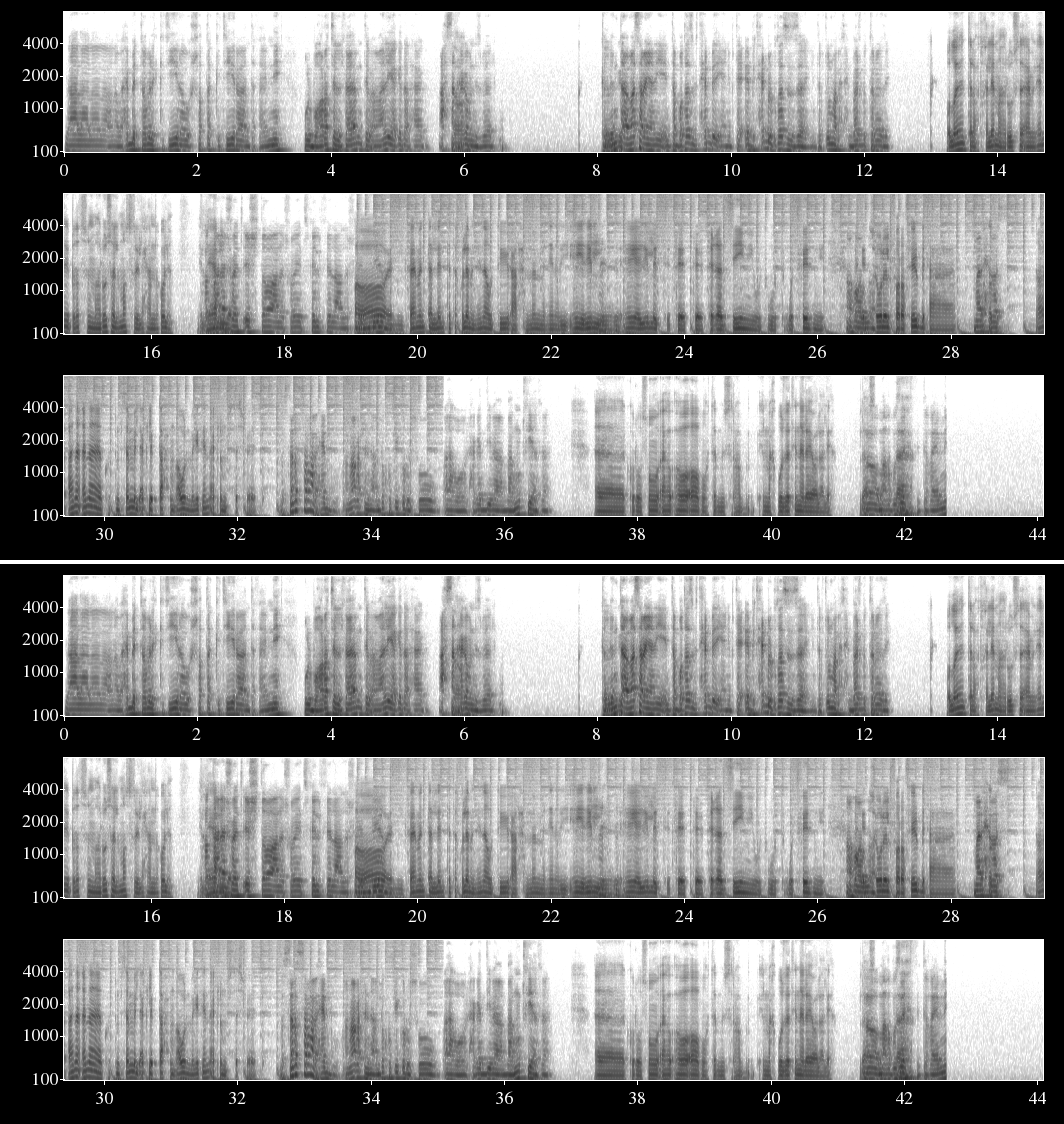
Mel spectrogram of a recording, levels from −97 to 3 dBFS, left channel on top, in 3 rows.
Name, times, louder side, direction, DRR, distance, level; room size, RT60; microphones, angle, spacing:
voice 1, 0.0-6.6 8.1-12.4 16.7-19.6 22.7-23.3 26.4-26.9 28.3-28.9 32.6-36.7 41.4-42.6, right 3 dB, 40° right, 0.4 m, -29 dB
voice 2, 8.1-8.4 13.2-16.3 16.7-17.2 19.1-28.1 28.4-28.6 29.3-32.3 37.4-40.9 41.3-42.1, equal, ahead, 0.7 m, -28 dB
sound 1, 19.1-35.1, left 1 dB, 20° left, 1.4 m, -38 dB
head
